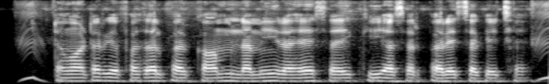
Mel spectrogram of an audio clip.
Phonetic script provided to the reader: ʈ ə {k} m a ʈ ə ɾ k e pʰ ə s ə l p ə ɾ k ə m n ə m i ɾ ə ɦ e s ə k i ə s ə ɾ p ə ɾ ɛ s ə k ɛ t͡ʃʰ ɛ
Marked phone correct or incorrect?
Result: incorrect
